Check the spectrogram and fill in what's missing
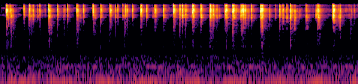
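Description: Long nails tap quickly and steadily on a glass electric globe, producing bright, short clicks over a low steady hum. The taps are many and closely spaced, each dying away almost at once.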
